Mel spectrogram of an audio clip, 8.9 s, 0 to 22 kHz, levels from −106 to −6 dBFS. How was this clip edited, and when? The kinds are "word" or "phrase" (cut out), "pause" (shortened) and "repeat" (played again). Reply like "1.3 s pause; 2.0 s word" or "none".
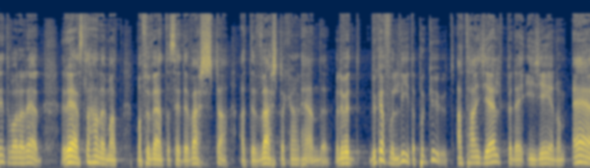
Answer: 1.6 s phrase; 3.5 s pause; 4.5 s word; 5.0 s pause; 6.8 s pause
